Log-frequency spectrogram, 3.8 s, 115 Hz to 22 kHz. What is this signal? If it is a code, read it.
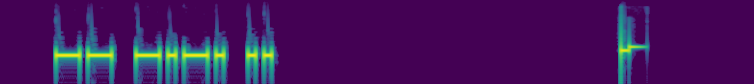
Morse code, heard as a keyed tone, about 30 wpm, 700 Hz. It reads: MCI
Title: USA Call Sign Postfixes - 3 Letters 30wpm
